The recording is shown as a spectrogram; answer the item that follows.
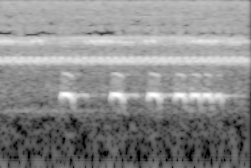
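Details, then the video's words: At night, an owl gives a series of seven mellow, mid-pitched hoots that speed up toward the end, over a steady high-pitched hum, with crickets also present. "Suara burung hantu yang menyeramkan"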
